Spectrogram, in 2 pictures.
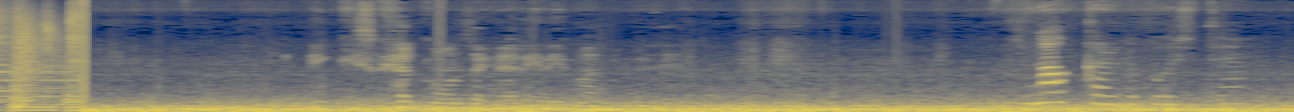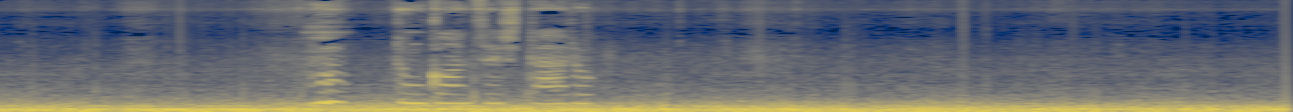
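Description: Steady low rumble of road and engine noise inside a moving car's cabin, with faint voices now and then.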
